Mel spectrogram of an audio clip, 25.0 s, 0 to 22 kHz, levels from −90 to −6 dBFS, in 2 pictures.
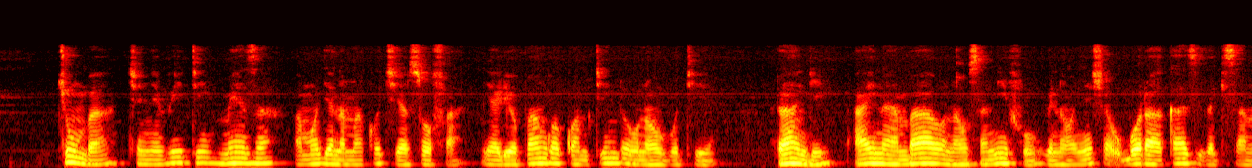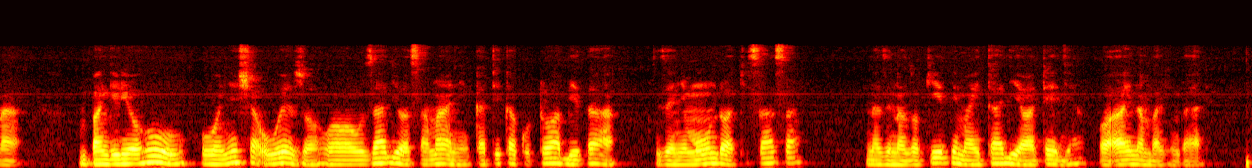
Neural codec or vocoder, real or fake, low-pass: none; real; 7.2 kHz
